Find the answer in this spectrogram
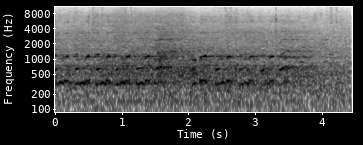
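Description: A sumo referee (gyoji) calling "nokotta, nokotta" during a bout: a rapid string of short, high-pitched chanted calls, about three a second, that urge on the grappling wrestlers.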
